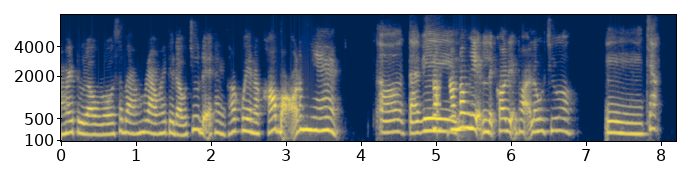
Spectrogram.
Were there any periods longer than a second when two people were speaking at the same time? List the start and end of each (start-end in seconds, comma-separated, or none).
none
